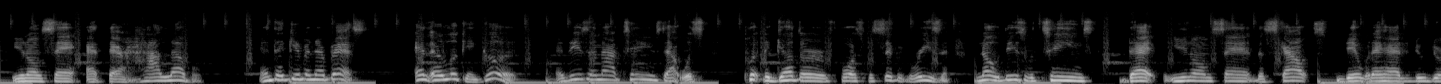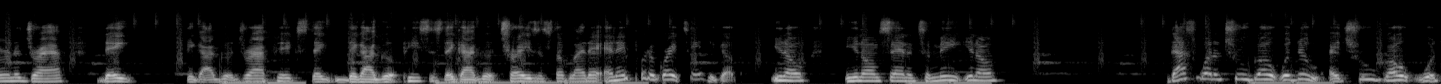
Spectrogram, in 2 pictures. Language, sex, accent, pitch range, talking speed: English, male, American, 140-185 Hz, 210 wpm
